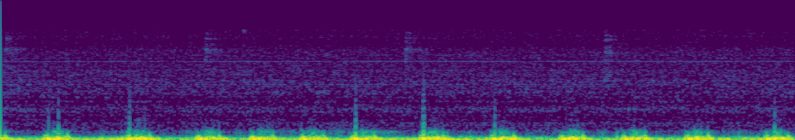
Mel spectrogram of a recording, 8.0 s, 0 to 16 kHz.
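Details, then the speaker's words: Two-year-old intact male pit bull with exercise-associated syncopal episodes: heartbeat near 86/min with loud crescendo-decrescendo ejection systolic murmur, loudest at left heart base over pulmonic valve, radiating widely; pulmonic stenosis. "this is the dog with pulmonic stenosis it has an ejection quality systolic murmur a crescendo de crescendo murmur which is usually heard loudest at the left heart at the base over the p location or the pulmonic valve location"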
